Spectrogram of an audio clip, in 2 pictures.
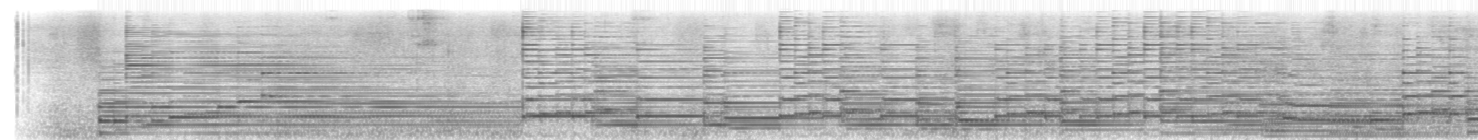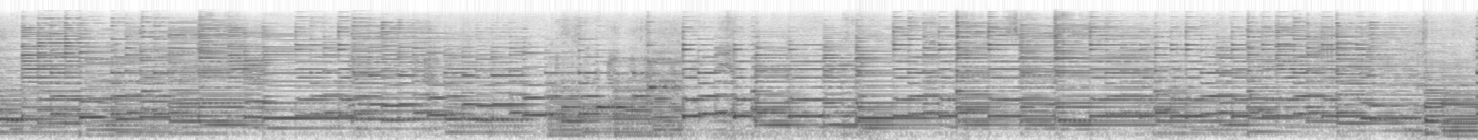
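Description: Grand piano played live: long ringing chords for the first few seconds, then busier, quicker passages of notes and chords from about five seconds in.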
